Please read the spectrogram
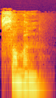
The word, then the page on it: summon: British English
